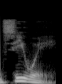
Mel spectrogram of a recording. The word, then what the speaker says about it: siwy: For example, the s in siwi, gray-haired; the c in siarka, sulfur; and the in shvente, holy, all represent the sound.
